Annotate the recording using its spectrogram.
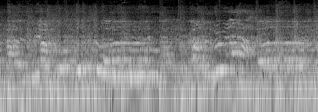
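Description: A woman singing a Christian praise song through a microphone, with sustained, gliding melodic lines over steady musical accompaniment.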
